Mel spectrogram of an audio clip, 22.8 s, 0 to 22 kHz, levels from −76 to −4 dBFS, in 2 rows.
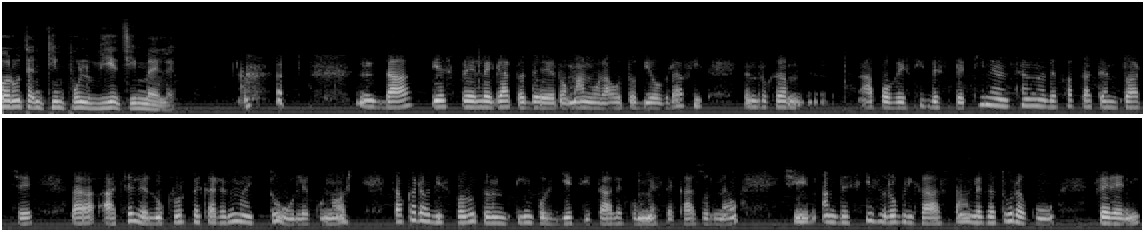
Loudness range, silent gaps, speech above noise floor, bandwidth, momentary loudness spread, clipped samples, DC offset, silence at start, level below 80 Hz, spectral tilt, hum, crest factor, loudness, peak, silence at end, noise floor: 5 LU; none; 28 dB; 11 kHz; 10 LU; under 0.1%; under 0.1%; 0 s; -62 dBFS; -7 dB/octave; none; 18 dB; -32 LUFS; -12 dBFS; 0.05 s; -59 dBFS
